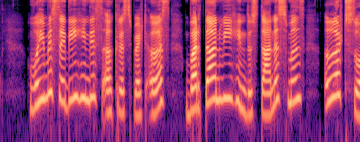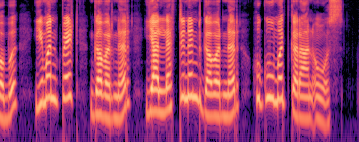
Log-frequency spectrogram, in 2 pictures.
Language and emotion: Kashmiri, neutral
